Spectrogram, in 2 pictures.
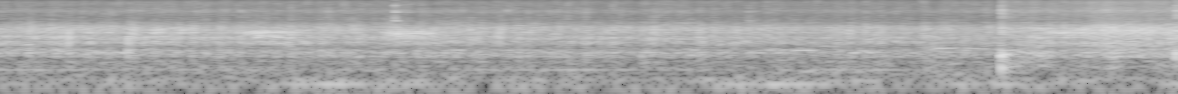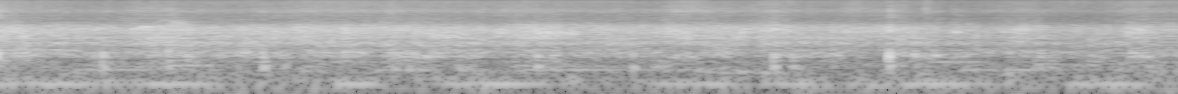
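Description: Spice paste with poppy seed paste sizzling as it fries in oil in a metal kadai. A flat metal spatula stirs and scrapes it, with a few clicks against the pan. The sizzle grows louder about five seconds in.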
